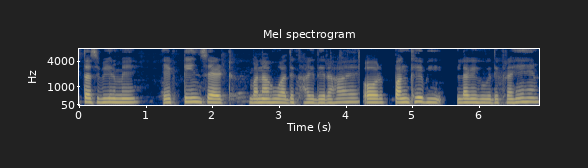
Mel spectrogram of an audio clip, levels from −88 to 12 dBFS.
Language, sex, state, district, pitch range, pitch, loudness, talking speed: Hindi, female, Maharashtra, Sindhudurg, 180-200 Hz, 190 Hz, -19 LUFS, 165 wpm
